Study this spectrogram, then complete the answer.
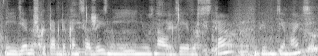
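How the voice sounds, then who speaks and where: Over noticeable background noise, a woman talks at a moderate pace and fairly low pitch with ordinary pitch variation. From Moscow, Russia. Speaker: designer and psychologist. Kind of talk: interview.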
